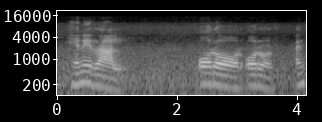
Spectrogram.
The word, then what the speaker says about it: horror: Horror, I am saying horror, not horror. H is silent in Spanish.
